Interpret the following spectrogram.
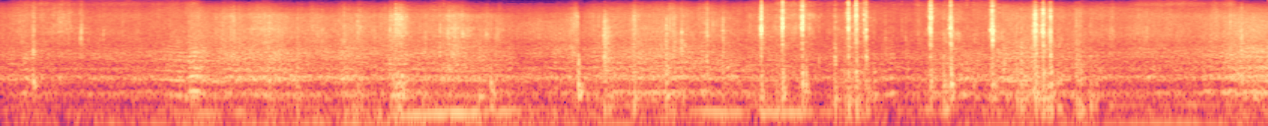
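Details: Spring buzzing of honey bees as a crowded, strong hive is split before it can swarm; a continuous low, even hum with scattered knocks and taps from frame work.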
